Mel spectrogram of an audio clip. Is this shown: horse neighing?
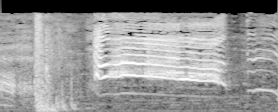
no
